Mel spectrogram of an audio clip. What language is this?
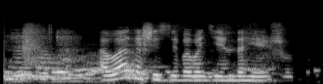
Kinyarwanda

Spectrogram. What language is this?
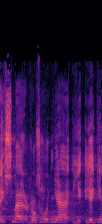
Czech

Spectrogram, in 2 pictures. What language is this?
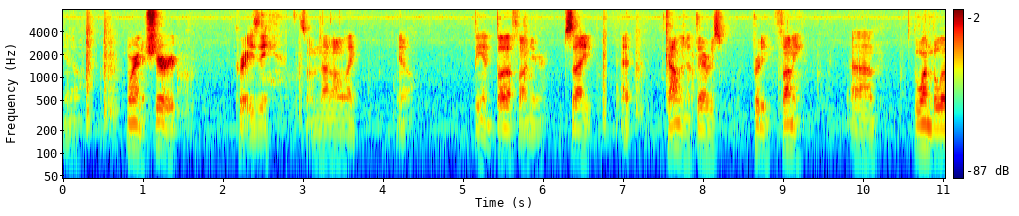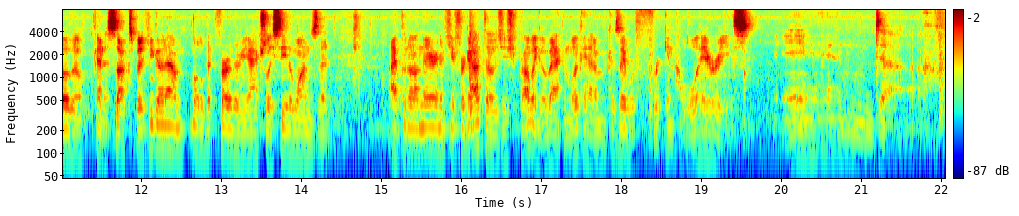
English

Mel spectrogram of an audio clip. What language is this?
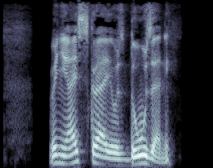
Latvian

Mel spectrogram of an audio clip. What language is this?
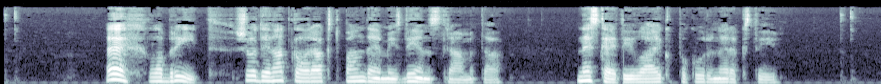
Latvian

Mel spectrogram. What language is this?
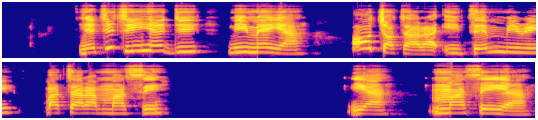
Igbo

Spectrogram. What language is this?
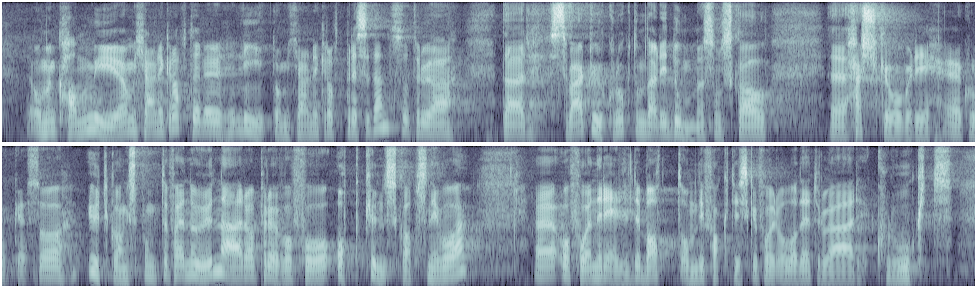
Norwegian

